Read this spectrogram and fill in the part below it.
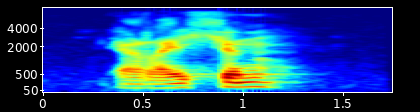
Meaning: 1. to reach (to attain by stretching) 2. to reach, to get to, to arrive at (a place) 3. to reach (to establish contact with) 4. to accomplish
- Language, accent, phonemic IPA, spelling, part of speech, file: German, Austria, /ɛɐ̯ˈʁaɪ̯çən/, erreichen, verb, De-at-erreichen.ogg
